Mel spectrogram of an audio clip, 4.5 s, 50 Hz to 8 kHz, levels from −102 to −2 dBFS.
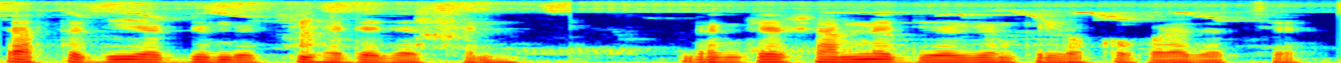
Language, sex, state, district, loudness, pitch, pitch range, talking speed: Bengali, male, West Bengal, Cooch Behar, -17 LUFS, 105 Hz, 95-115 Hz, 105 wpm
